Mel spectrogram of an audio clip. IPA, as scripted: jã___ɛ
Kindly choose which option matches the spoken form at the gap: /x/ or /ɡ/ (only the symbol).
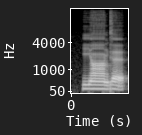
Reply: ɡ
